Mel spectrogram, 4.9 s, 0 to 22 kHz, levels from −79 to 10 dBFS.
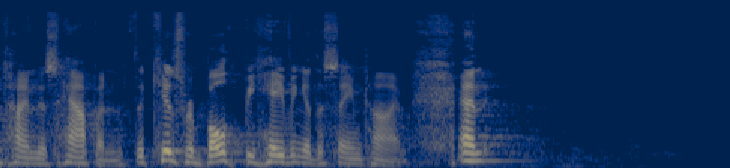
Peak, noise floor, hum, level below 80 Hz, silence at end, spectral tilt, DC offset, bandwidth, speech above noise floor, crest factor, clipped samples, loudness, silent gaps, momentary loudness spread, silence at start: -6 dBFS; -80 dBFS; none; -68 dBFS; 1.5 s; -5 dB/octave; under 0.1%; 16.5 kHz; 49 dB; 26 dB; under 0.1%; -30 LUFS; none; 13 LU; 0 s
